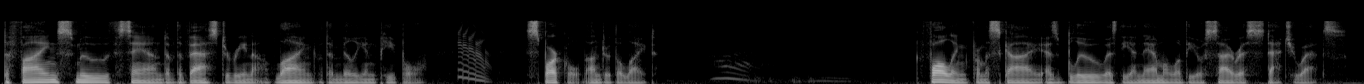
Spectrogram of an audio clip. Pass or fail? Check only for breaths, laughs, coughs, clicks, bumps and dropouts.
fail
